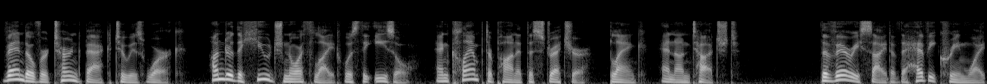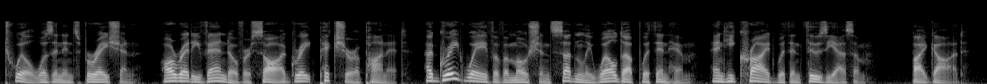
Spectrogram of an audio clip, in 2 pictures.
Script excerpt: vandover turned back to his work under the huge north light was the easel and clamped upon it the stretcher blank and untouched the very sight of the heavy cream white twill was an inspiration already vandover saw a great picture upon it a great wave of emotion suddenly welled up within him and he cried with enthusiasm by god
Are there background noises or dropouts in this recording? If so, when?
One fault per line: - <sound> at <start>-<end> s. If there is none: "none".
none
